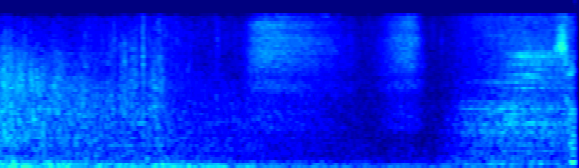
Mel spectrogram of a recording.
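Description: A Confringo blast spell in Hogwarts Legacy goes off as a loud, heavy rumbling boom that washes out over several seconds, with no voices over it.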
